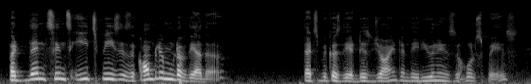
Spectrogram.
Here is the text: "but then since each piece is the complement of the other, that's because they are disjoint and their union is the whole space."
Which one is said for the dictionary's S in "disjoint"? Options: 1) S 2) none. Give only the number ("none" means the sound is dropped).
1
